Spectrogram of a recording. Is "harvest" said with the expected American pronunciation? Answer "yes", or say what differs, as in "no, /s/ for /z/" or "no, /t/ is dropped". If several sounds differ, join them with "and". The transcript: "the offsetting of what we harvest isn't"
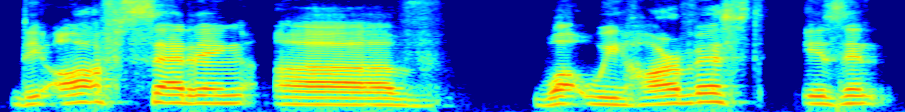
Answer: yes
